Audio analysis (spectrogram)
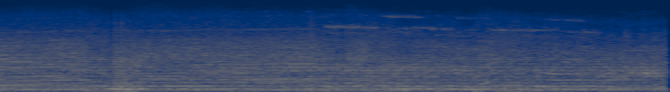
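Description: A race car engine in the Project Motor Racing sim racing game drones steadily with shifting pitch and occasional higher whines from other cars, continuous and mid-level throughout.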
